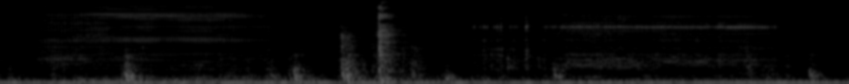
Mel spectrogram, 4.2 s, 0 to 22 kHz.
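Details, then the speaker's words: Severely water-damaged Tyco 0-8-0 model locomotive with smoke unit, first power-on on track before restoration: faint labouring whir with clicks and creaks under a soft hum; motor kicks on and tries but barely turns, moving the tiniest bit. "The motor is kicking on. How? How is that even possible? It's trying."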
